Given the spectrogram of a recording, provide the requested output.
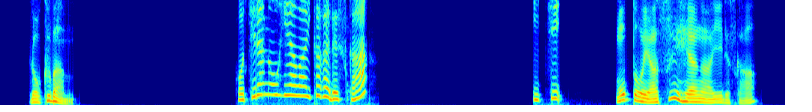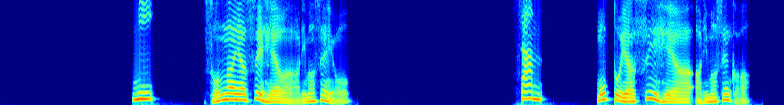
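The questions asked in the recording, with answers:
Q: こちらのお部屋はいかがですか?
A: 3: もっと安い部屋ありませんか?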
